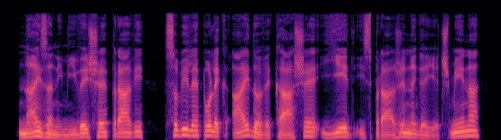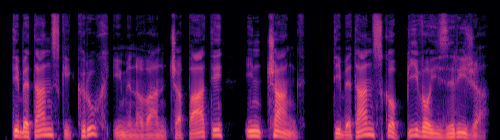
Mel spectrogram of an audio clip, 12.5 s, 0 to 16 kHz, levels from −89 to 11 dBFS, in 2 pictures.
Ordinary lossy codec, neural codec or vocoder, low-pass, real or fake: none; none; 10.8 kHz; real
